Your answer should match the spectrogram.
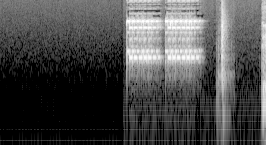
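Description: Telephone ringing once with a British-style double ring, two short bursts close together about two seconds in. A short click follows as the call is answered.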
